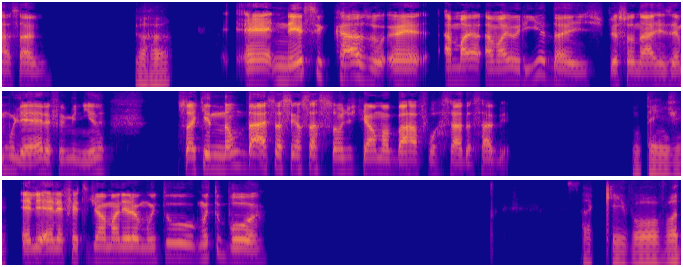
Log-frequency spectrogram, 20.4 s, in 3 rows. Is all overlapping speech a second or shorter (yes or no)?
yes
